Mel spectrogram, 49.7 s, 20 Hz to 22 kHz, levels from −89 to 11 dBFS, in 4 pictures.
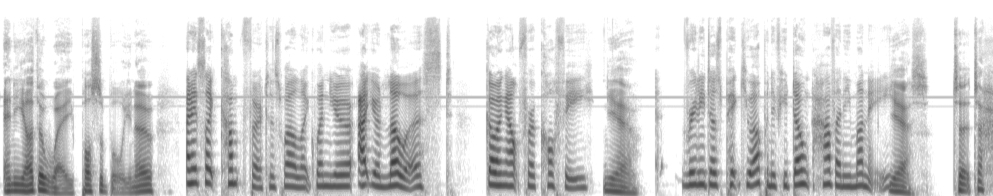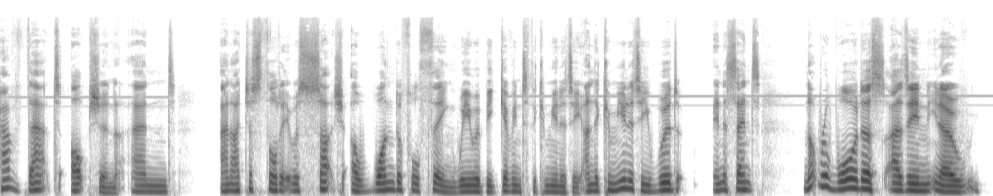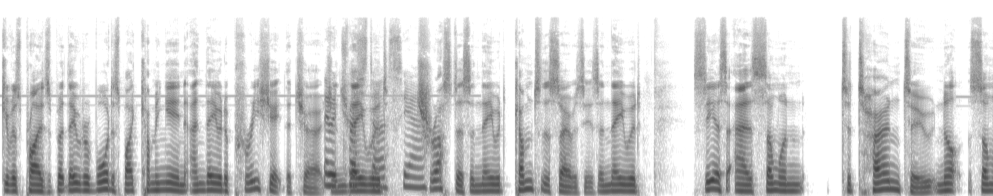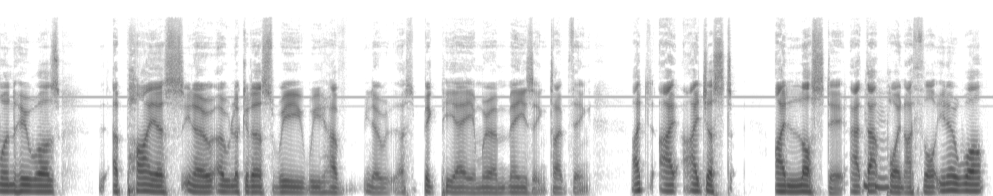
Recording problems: high-pitched whine; faint; until 15 s, from 19 to 31 s and from 37 s on; 3 kHz, 35 dB below the speech

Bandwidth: 15 kHz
